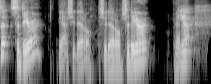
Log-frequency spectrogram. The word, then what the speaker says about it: Sidero: How do I pronounce it? Sidero.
